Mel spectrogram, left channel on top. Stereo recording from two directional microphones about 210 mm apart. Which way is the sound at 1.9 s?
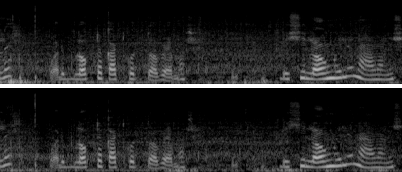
40° left (ahead or behind).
